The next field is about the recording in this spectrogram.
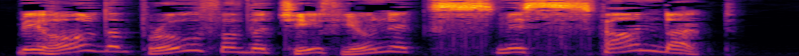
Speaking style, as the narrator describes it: he cried in triumphant voice

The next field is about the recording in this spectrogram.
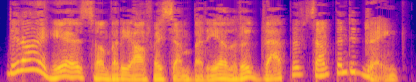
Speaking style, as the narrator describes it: he asked, in a strange, lilting brogue that Geryon did not quite recognize

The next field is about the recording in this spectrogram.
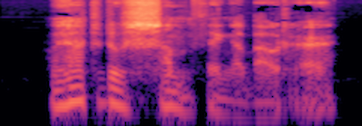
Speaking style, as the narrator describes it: Belgarath murmured

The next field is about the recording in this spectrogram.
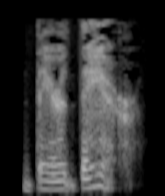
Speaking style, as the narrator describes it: he said in a strange, choked voice

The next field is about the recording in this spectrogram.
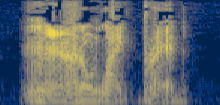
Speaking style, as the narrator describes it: he grunted

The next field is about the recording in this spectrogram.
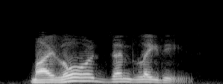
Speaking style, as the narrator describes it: he boomed,

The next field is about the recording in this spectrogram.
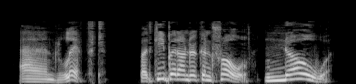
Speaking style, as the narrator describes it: he roared

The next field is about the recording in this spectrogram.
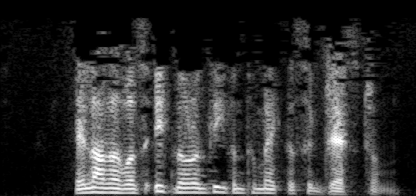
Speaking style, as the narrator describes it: Murtai said calmly

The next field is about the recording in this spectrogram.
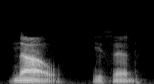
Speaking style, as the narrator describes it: his voice crisp

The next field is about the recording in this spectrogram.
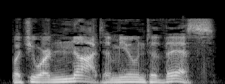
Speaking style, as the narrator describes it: she shrieked

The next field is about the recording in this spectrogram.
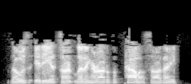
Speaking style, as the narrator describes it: Sparhawk exclaimed angrily

